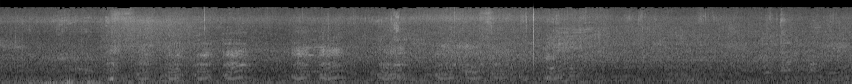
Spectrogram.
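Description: A Galapagos sea lion shuffles across sand.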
